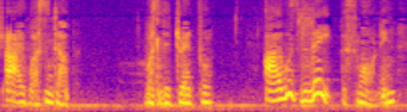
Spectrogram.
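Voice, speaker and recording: A woman's voice: fairly low pitch, big pitch swings, unhurried, fairly bright tone, husky, exaggerated voice. An actress playing a sweet, chatty, forgetful elderly village lady in a radio drama, rambling cheerfully. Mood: wistful, cheerful. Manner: rambling, fluttery, cheerful hostess.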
